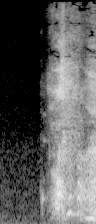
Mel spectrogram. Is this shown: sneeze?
yes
